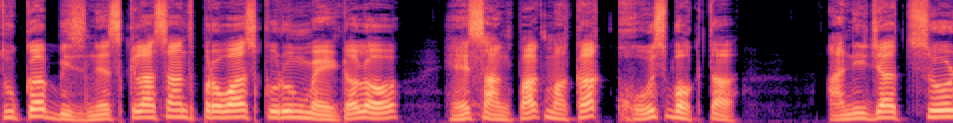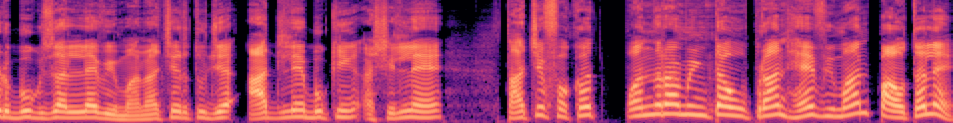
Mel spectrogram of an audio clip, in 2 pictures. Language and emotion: Goan Konkani, happy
